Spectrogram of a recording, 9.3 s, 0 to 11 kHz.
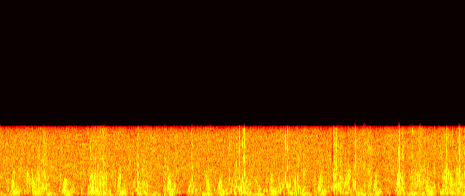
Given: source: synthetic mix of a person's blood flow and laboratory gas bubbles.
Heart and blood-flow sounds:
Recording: Doppler ultrasound of blood flow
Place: precordium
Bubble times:
0.00-0.09 s: bubbles
0.38-1.02 s: bubbles
1.59-1.69 s: bubbles
1.74-2.25 s: bubbles
2.57-2.84 s: bubbles
2.87-3.04 s: bubbles
3.26-3.44 s: bubbles
3.77-3.90 s: bubbles
4.11-4.28 s: bubbles
4.56-5.07 s: bubbles
5.10-5.32 s: bubbles
5.56-6.14 s: bubbles
6.55-7.20 s: bubbles
7.25-7.45 s: bubbles
7.74-7.83 s: bubbles
7.93-8.11 s: bubbles
8.18-8.53 s: bubbles
8.67-8.72 s: bubbles
8.75-9.31 s: bubbles
From the record:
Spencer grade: 3 (all of the cardiac periods contain showers or single bubble signals, but not dominating or overriding the cardiac motion signals)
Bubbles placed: only in the low amplitude regions of the cardiac cycle

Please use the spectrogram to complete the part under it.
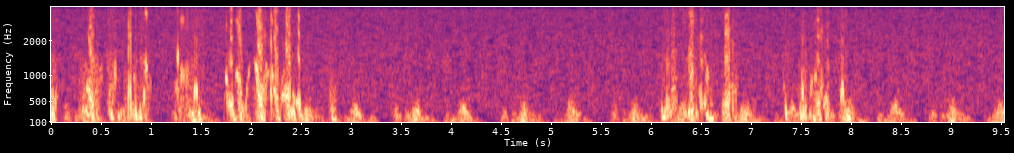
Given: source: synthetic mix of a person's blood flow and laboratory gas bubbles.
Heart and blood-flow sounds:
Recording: Doppler ultrasound of blood flow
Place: precordium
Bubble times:
0.00-0.08 s: bubbles
0.26-0.52 s: bubbles
0.55-1.02 s: bubbles
1.22-1.54 s: bubbles
1.72-2.56 s: bubbles
2.77-2.88 s: bubbles
6.08-6.26 s: bubbles
6.31-6.88 s: bubbles
7.31-7.39 s: bubbles
7.46-7.79 s: bubbles
7.86-7.99 s: bubbles
From the record:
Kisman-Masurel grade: 333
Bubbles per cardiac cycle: rolling drumbeat, 9 or more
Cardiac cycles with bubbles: 50 to 99%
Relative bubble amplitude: loud (0.450 to 0.775)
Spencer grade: 3 (all of the cardiac periods contain showers or single bubble signals, but not dominating or overriding the cardiac motion signals)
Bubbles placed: anywhere in the cardiac cycle

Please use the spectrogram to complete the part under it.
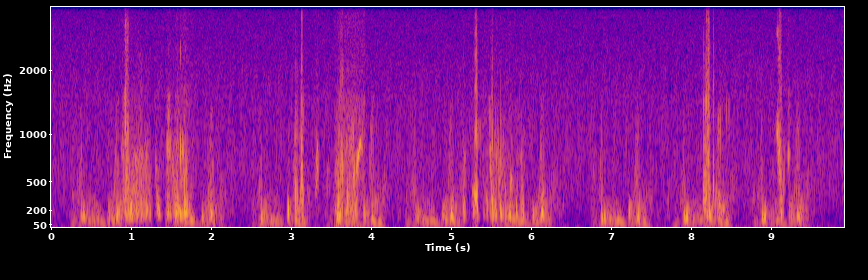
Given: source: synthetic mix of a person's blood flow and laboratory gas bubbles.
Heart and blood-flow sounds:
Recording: Doppler ultrasound of blood flow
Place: precordium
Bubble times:
0.86-1.40 s: bubbles
1.42-1.78 s: bubbles
3.02-3.17 s: bubbles
3.29-3.35 s: bubbles
3.52-3.92 s: bubbles
5.14-5.20 s: bubbles
5.24-6.01 s: bubbles
8.11-8.51 s: bubbles
9.04-9.26 s: bubbles
From the record:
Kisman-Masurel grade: 223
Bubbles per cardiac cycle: several, 3 to 8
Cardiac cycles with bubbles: 10 to 50%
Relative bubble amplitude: loud (0.450 to 0.775)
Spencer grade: 2 (many but less than half of the cardiac periods contain bubble signals, singularly or in groups)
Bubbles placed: only in the low amplitude regions of the cardiac cycle

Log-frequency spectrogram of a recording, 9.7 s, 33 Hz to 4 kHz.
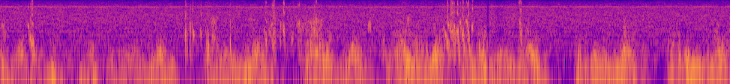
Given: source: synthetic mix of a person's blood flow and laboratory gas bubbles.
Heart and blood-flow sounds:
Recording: Doppler ultrasound of blood flow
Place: precordium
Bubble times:
0.00-0.11 s: bubbles
0.34-0.49 s: bubbles
2.44-2.63 s: bubbles
2.66-2.93 s: bubbles
3.04-3.12 s: bubbles
3.51-3.84 s: bubbles
3.88-4.43 s: bubbles
4.89-4.98 s: bubbles
5.05-5.73 s: bubbles
5.88-6.51 s: bubbles
6.91-7.00 s: bubbles
From the record:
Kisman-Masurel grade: 233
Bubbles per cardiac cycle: several, 3 to 8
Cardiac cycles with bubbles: 50 to 99%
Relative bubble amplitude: loud (0.450 to 0.775)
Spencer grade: 3 (all of the cardiac periods contain showers or single bubble signals, but not dominating or overriding the cardiac motion signals)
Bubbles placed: only in the low amplitude regions of the cardiac cycle

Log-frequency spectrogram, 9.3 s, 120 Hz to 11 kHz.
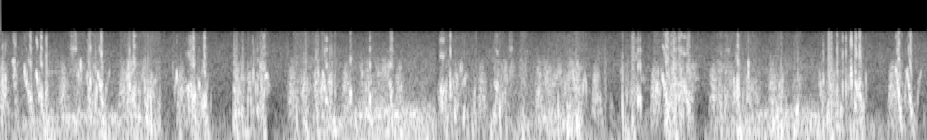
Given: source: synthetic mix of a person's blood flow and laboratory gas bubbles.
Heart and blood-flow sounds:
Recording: Doppler ultrasound of blood flow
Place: subclavian vein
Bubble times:
0.00-0.53 s: bubbles
0.68-1.10 s: bubbles
1.19-1.62 s: bubbles
1.72-2.12 s: bubbles
2.31-2.71 s: bubbles
2.92-3.55 s: bubbles
3.59-4.00 s: bubbles
4.37-4.76 s: bubbles
4.89-5.16 s: bubbles
5.20-5.29 s: bubbles
5.42-5.90 s: bubbles
6.19-6.50 s: bubbles
6.52-6.99 s: bubbles
7.10-7.62 s: bubbles
7.69-8.04 s: bubbles
8.18-8.70 s: bubbles
8.92-9.22 s: bubbles
From the record:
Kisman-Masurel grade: 233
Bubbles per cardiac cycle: several, 3 to 8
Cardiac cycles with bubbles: 50 to 99%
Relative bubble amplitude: loud (0.450 to 0.775)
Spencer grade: 3 (all of the cardiac periods contain showers or single bubble signals, but not dominating or overriding the cardiac motion signals)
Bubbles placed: anywhere in the cardiac cycle

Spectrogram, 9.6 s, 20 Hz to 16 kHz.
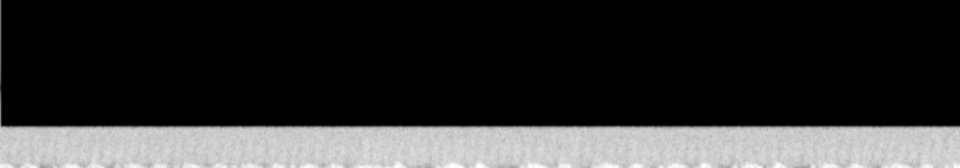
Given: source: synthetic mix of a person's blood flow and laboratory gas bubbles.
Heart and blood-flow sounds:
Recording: Doppler ultrasound of blood flow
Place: precordium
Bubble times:
no bubbles
From the record:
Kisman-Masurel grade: 000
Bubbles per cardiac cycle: 0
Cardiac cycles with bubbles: 0%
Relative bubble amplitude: no bubbles discernible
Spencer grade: 0 (complete lack of bubble signals)

